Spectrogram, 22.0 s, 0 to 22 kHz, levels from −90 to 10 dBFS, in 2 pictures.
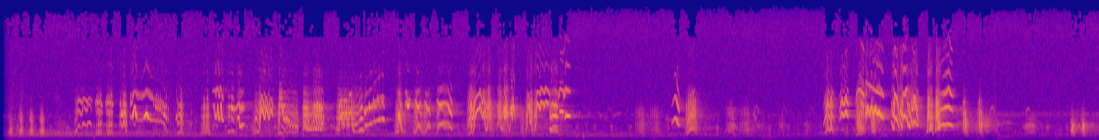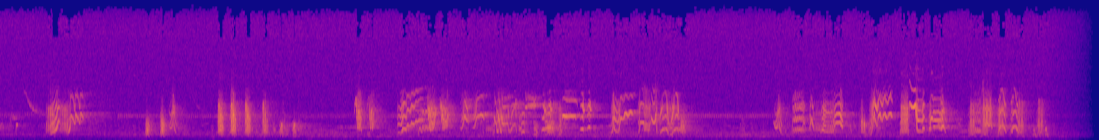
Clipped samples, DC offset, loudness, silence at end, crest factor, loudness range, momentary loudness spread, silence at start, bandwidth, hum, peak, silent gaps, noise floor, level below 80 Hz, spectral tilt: under 0.1%; under 0.1%; -26 LUFS; 0.45 s; 22 dB; 10 LU; 21 LU; 0.05 s; over 20 kHz; none; -8 dBFS; none; -52 dBFS; under -90 dBFS; 7.5 dB/octave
